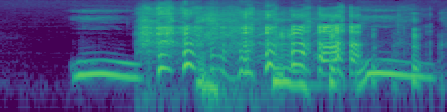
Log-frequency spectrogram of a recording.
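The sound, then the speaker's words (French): A person imitates an owl with a drawn-out vocal hoot, then several shorter hooting calls over a burst of laughter and noisy background chatter, loud. “Est-ce que je peux avoir l'imitation d'un hibou?”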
